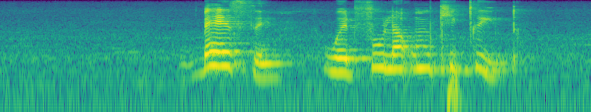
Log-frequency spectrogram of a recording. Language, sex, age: Swati, female, 20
